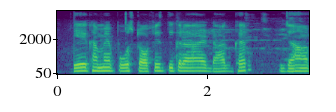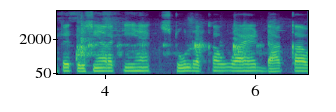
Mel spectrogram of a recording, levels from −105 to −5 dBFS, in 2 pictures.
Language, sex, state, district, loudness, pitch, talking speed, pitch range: Hindi, male, Uttar Pradesh, Jyotiba Phule Nagar, -26 LUFS, 155 Hz, 170 wpm, 145-160 Hz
